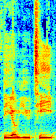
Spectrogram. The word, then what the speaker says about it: Boutilier: I can spell her last name. It's Boutilier. So I'm giving you the French pronunciation. That has to be French.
